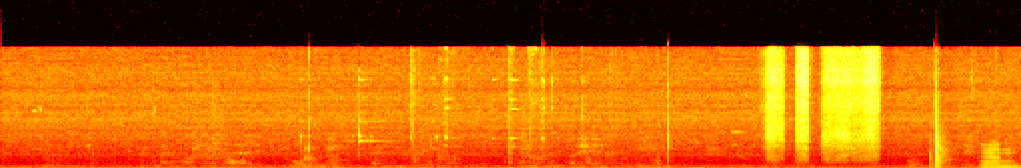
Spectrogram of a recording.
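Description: Dental air syringe blowing two short puffs and then a longer blast of air, a little past two-thirds of the way through, clearing loose amalgam particles off the freshly carved filling. A single sharp click follows just after.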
